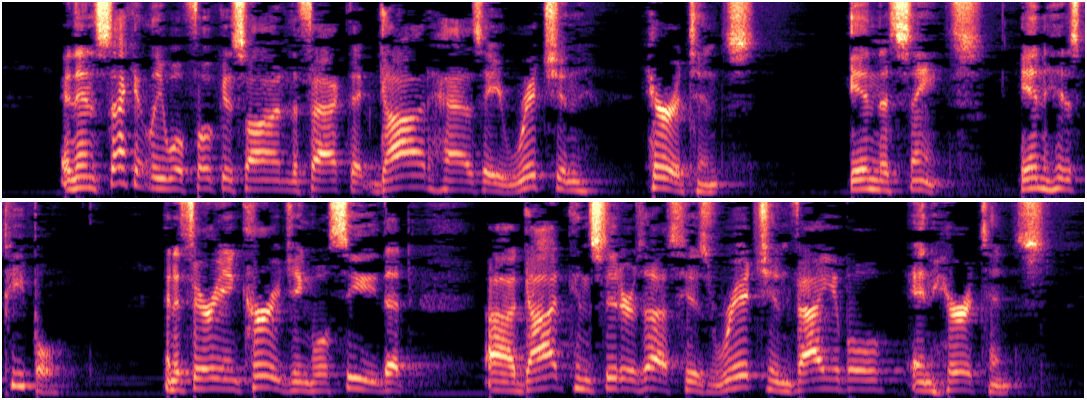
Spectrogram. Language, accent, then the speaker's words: English; Pennsylvania, United States; growing up in Pennsylvania with cold winters and snow, that's one of the fun things we would do is race cars on the AFX track.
